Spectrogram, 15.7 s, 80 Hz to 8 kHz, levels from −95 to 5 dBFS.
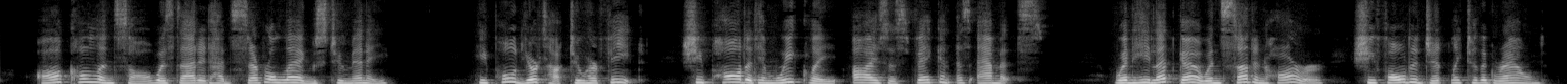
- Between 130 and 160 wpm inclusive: Yes, average, 155 wpm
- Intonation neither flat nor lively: Yes, average, 3.6 semitones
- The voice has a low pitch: No, high, 245 Hz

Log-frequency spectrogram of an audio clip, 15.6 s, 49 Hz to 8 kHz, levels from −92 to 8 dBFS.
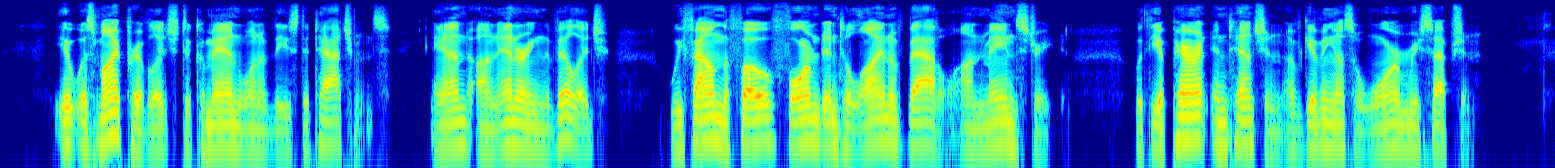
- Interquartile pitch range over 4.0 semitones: No, average, 3.2 semitones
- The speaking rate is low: No, average, 145 wpm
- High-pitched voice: No, very low, 95 Hz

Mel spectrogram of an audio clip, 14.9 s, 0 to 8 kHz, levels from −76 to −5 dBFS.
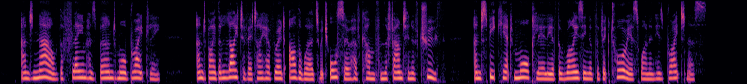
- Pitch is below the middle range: No, high, 210 Hz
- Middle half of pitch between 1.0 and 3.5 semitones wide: Yes, narrow, 2.6 semitones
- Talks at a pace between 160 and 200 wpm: Yes, average, 175 wpm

